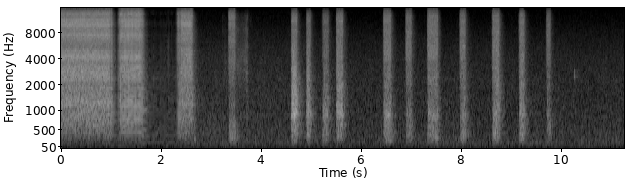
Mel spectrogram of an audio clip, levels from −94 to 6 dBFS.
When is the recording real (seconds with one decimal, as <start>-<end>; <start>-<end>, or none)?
0.0-1.0; 2.4-11.3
